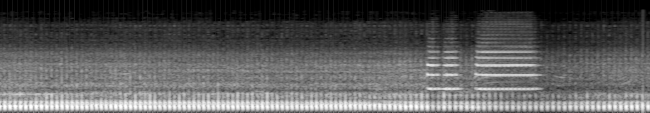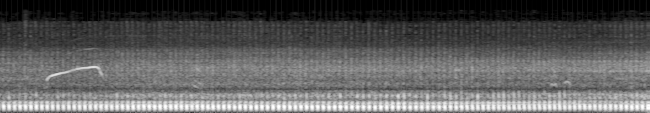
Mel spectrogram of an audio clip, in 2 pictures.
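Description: Small engine of a ride-on miniature diesel-outline locomotive running steadily as it hauls a loaded passenger carriage. About four seconds in its horn sounds: two short toots, then a longer one.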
